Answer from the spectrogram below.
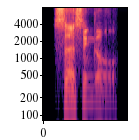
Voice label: "surcingle", British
